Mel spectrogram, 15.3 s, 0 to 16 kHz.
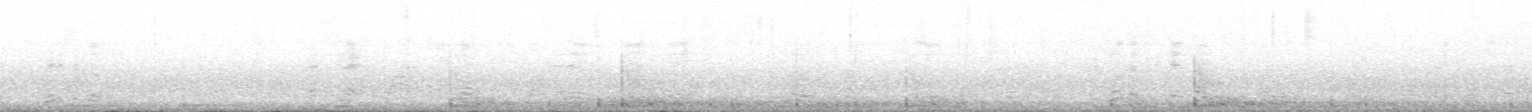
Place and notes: Highfield Campus, Southampton, UK - 015 Sculpture
contact mikes on two of four uprights of Justin Knowles' Steel Forms
University Rd, Southampton, UK, January 2017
